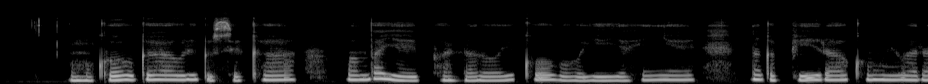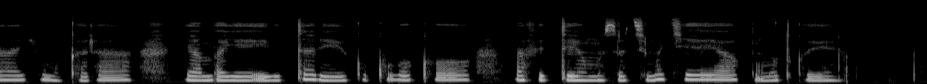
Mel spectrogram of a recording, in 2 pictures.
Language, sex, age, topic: Kinyarwanda, female, 18-24, health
